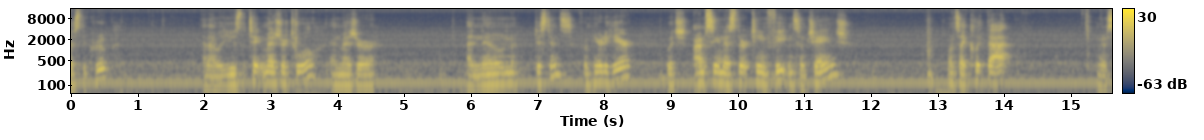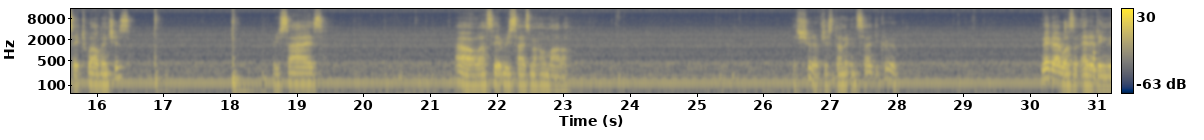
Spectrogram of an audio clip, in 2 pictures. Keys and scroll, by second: 0.2-3.4 typing, 15.7-16.5 typing, 16.9 Return, 18.0 Return, 19.1-22.1 typing, 23.3 x, 23.8 z, 25.3 z, 26.9 space, 28.9 x, 29.2 v.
